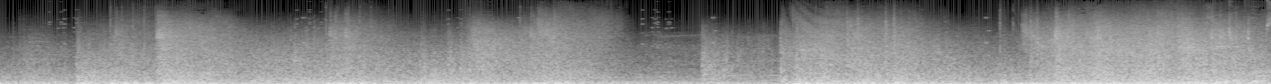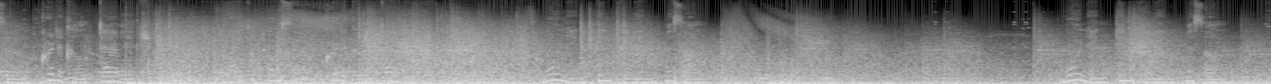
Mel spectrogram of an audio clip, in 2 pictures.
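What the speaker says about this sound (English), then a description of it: "Artillery strike activated." Artillery strikes in a video game, with repeated heavy booming explosions and rumbling blasts in quick succession, loud and dense throughout, with brief automated voice announcements between them.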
